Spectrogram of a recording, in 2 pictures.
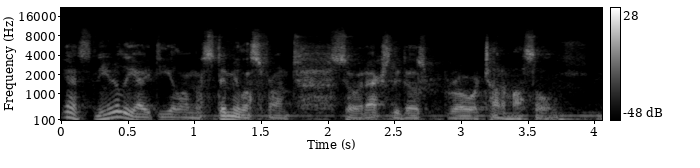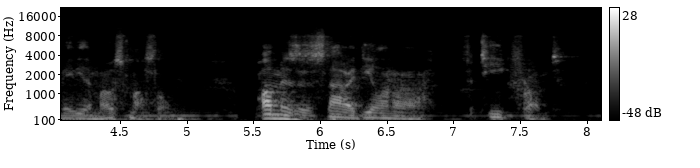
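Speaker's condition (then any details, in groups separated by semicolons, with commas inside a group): No condition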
